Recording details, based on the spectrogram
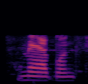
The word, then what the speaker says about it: Madeline: Madeline Fields. – Can you spell your first name for me, please? – M-A-D-E-L-I-N-E. – L-I-N-E.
